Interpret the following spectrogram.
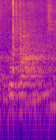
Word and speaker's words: Garot: Just like it's spelled, garage. Not carrot, but garage. Garage. R-R-O-T. Okay, you pronounce it. Present. Good morning, everybody. I'm Garot.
